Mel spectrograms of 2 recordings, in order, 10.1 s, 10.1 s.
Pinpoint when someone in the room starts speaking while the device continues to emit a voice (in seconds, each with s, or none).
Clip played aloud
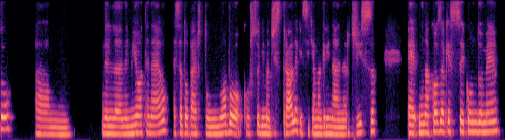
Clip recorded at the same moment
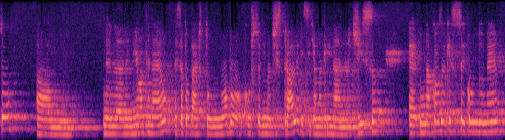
none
